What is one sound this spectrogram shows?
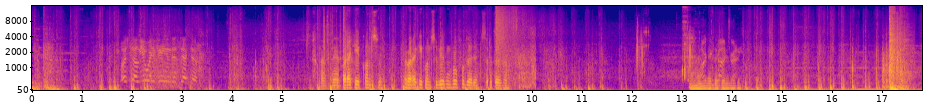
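Footsteps run across stone paving.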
